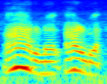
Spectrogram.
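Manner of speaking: ordinary delivery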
